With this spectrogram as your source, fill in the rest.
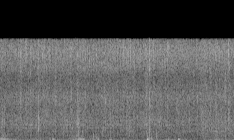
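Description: Sliced vegetables drop into a pan with soft thuds.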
